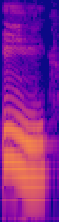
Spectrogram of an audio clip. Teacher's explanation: when we say the e the tongue is high and it's front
